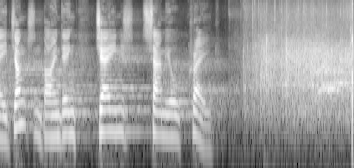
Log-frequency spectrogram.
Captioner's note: applause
